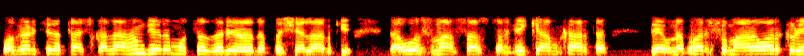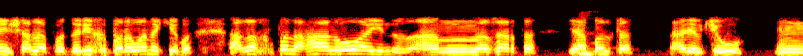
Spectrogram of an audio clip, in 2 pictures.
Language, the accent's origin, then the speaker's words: Pashto; Jowzjan, Afghanistan; موږ خو د جوزجان د ولایت یو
